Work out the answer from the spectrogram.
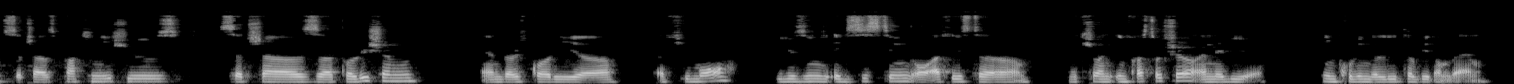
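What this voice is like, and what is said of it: French accent. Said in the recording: “your accent, if I am correct, is from Europe ... I'm actually from France”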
